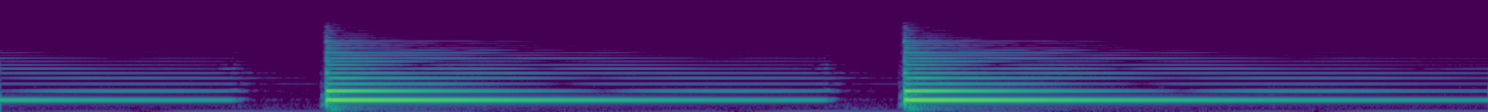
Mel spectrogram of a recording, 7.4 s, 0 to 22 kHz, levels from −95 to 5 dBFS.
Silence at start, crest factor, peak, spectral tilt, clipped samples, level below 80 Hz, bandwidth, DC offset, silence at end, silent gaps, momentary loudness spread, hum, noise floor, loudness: 0 s; 18 dB; -10 dBFS; -7 dB/octave; under 0.1%; -68 dBFS; 6 kHz; under 0.1%; 0 s; none; 23 LU; none; -56 dBFS; -25 LUFS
